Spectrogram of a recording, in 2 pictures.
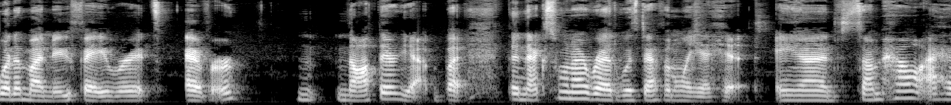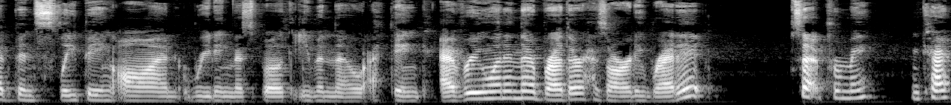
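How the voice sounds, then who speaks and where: A woman with a Southern US accent, fairly low pitch, ordinary pitch variation, and a fairly quick pace. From US South. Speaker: book reviewer and English teacher. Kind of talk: casual book review vlog. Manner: enthusiastic.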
